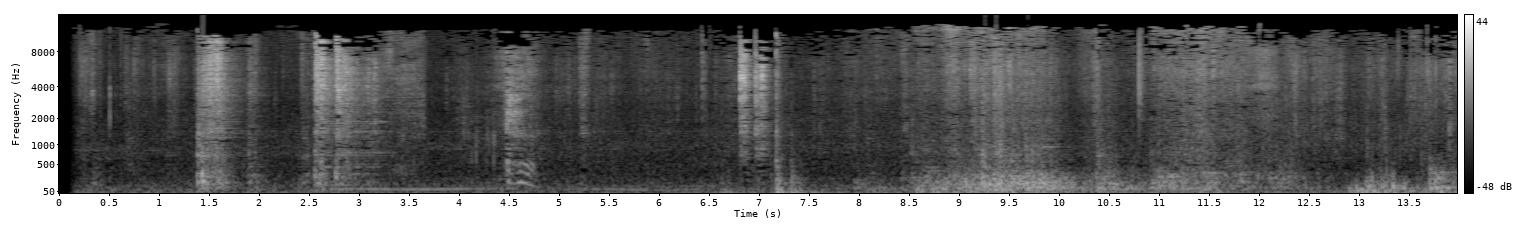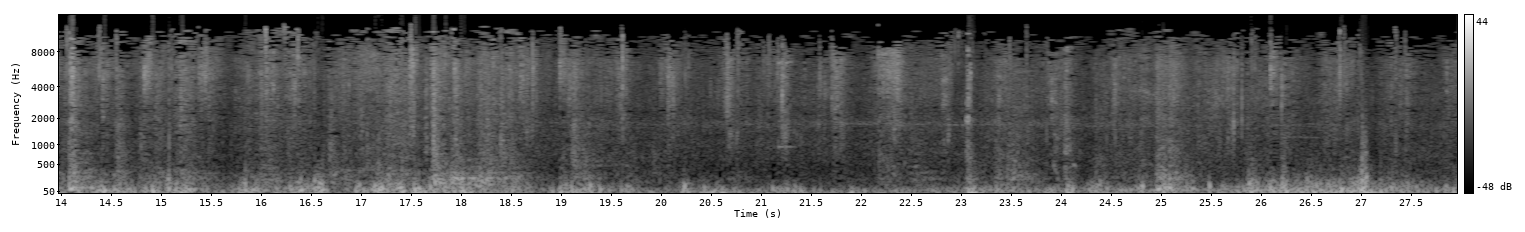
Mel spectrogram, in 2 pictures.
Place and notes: {
  "title": "armor square, syracuse, man moving file cabinet",
  "date": "2011-01-31 17:00:00",
  "description": "street activity, syracuse, tdms11green",
  "latitude": "43.05",
  "longitude": "-76.16",
  "altitude": "117",
  "timezone": "America/New_York"
}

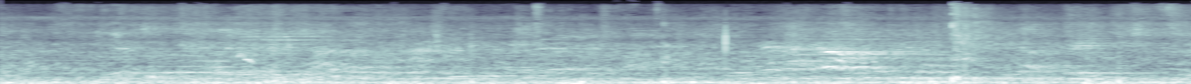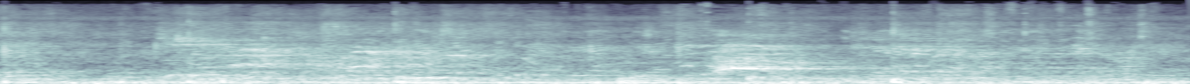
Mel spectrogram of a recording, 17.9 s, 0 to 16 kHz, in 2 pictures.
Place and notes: {
  "title": "Cl. 8 #44-2 a, Villavicencio, Meta, Colombia - Parque de la cuarta etapa de la esperanza.",
  "date": "2017-11-14 16:33:00",
  "description": "ambiente sonoro en el parque de la cuarta etapa de la esperanza en el que se realizan diariamente actividades recreo deportivas.",
  "latitude": "4.13",
  "longitude": "-73.64",
  "altitude": "452",
  "timezone": "America/Bogota"
}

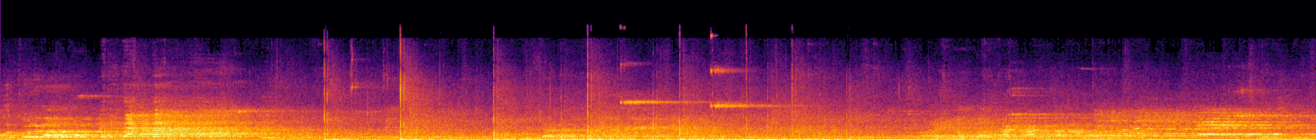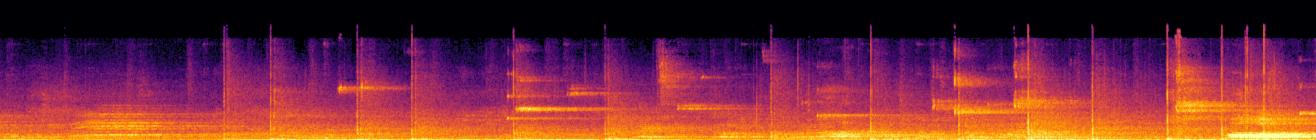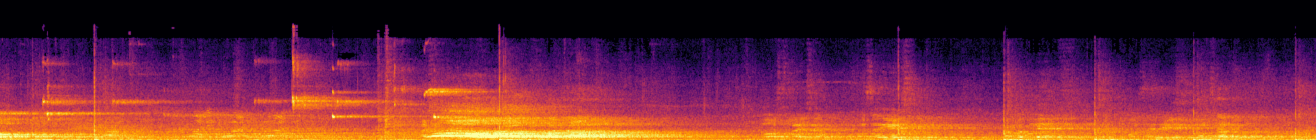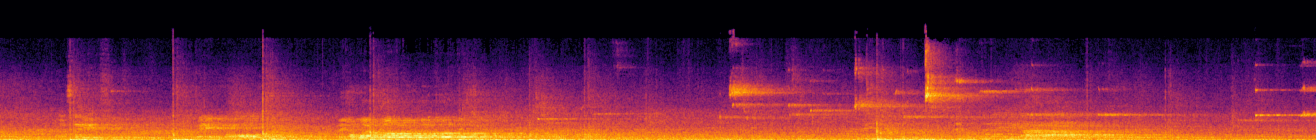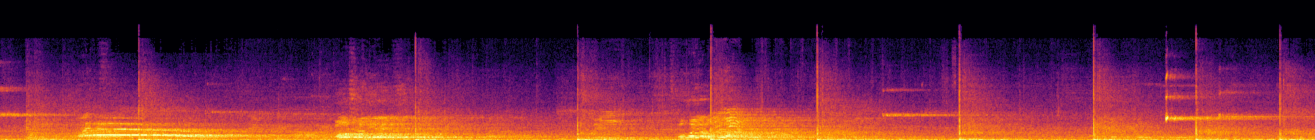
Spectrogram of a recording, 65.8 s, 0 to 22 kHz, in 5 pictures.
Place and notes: {
  "title": "KR 87 # 48 BB - 30, Medellín, Antioquia, Colombia - Coliseo Universidad de Medellín",
  "date": "2021-09-24 12:30:00",
  "description": "Partido de basquetbol en el coliseo, sin público representativo en un día soleado.\nSonido tónico: Voces, pelota rebotando y zapatos.\nSeñal sonora: Gritos, aplausos.\nSe grabó con una zoom H6, son micrófono MS.\nTatiana Flórez Ríos - Tatiana Martínez Ospino - Vanessa Zapata Zapata",
  "latitude": "6.23",
  "longitude": "-75.61",
  "altitude": "1563",
  "timezone": "America/Bogota"
}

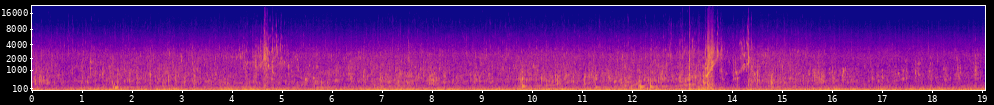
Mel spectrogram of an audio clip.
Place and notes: {
  "title": "Valparaíso, Chile - Close to the Navy ships in Valparaíso coast",
  "date": "2013-12-01 12:00:00",
  "latitude": "-33.03",
  "longitude": "-71.62",
  "altitude": "1",
  "timezone": "America/Santiago"
}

